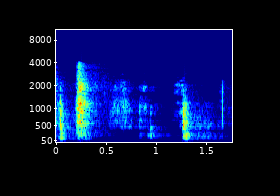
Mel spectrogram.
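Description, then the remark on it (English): A door is opened, with a couple of heavy latch clunks, a brief low creak, then another solid thump and a small click at the end. No voices. “If I have to open another door”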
